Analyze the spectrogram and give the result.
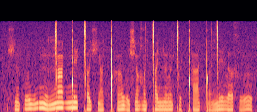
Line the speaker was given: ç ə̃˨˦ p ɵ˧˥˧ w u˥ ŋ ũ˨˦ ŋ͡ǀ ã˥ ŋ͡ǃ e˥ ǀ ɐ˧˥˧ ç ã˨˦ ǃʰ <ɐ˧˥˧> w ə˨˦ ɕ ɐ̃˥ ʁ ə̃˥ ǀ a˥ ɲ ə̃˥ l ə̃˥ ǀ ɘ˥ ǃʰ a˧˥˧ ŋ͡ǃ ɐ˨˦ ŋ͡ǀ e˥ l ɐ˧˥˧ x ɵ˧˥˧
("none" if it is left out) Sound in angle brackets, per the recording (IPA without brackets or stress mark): ɐ̃˧˥˧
